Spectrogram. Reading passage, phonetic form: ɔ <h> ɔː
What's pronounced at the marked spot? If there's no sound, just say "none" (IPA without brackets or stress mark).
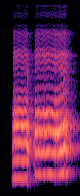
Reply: ʔ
